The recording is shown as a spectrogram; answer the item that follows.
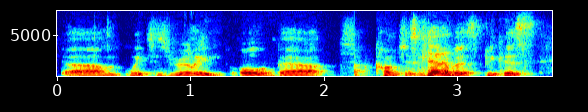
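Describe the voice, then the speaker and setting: A man hosting a video call, giving halting closing remarks with many restarts. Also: fairly low pitch, steady tone, dark tone. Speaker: event host. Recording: dull lo-fi call audio.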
